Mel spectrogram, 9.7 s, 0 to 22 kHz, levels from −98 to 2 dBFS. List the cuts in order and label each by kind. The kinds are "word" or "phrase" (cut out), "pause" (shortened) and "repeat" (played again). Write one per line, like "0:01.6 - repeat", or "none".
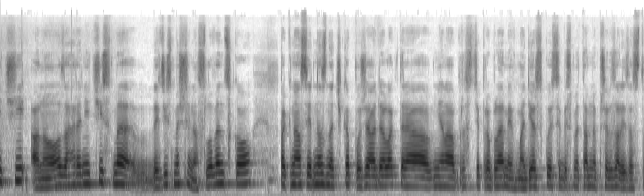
0:04.2 - pause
